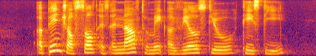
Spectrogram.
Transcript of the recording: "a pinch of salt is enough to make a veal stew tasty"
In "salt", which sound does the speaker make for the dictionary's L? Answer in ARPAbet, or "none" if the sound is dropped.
L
